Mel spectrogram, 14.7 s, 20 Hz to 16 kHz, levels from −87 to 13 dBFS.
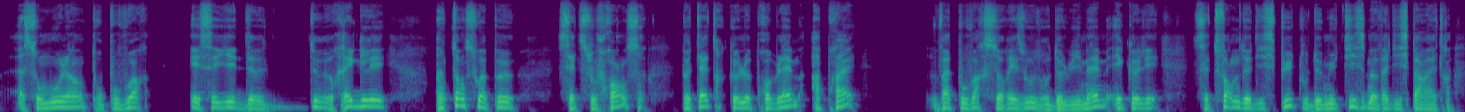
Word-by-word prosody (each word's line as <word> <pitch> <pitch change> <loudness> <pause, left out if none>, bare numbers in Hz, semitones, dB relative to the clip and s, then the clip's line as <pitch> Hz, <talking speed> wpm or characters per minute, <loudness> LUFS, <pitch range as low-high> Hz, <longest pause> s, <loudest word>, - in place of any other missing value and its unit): à - - -2
son 115 - +2
moulin 140 +3 +2
pour 100 +1 -9
pouvoir 115 +5 -1 0.4
essayer 135 0 +1
de 110 -3 -1 0.4
de 140 -4 0
régler 160 +2 +2 0.5
un - - +3
tant 180 -2 +2
soit 150 -5 0
peu 135 -3 +1 0.4
cette - - 0
souffrance, - - +1 0.4
peut-être 155 +7 0
que - - +3
le 130 0 +3
problème 130 +9 +1
après - - -1 0.7
va 130 - 0
pouvoir 120 +3 -1
se 120 - +3
résoudre 115 -2 0
de 100 +3 +1
lui-même 100 - +1
et 115 - +2
que 125 - +1
les 120 0 -1 0.3
cette - - -2
forme 140 -2 +2
de 120 -2 +4
dispute 115 +9 -2
ou - - 0
de 105 -2 +2
mutisme 125 +4 +1
va 110 +2 -1
disparaître». 100 -2 -2
125 Hz, 155 wpm, -23 LUFS, 110-140 Hz, 0.7 s, de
